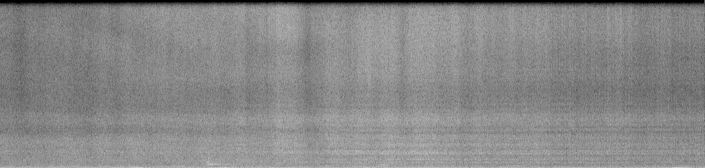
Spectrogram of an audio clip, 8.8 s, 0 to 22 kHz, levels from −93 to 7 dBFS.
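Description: At 6.82 s the pace jumps. From there to the end, around 8.81 s, the audio runs about 1.49 times faster than before. The pitch does not rise with it. This is a time-stretched section. Software likely squeezed this stretch to fit a shorter length, dropping short slices of audio to keep the pitch steady. The sound turns rushed.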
